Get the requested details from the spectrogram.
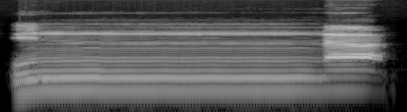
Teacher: Nun bertasdik baca suku kata in itu mesti di wajibul gunahkan dia dengungkan dia dua harakat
